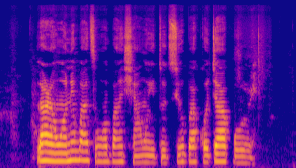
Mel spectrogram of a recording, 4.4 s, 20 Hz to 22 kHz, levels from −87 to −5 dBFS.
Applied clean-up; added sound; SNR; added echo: none; none; none; none.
